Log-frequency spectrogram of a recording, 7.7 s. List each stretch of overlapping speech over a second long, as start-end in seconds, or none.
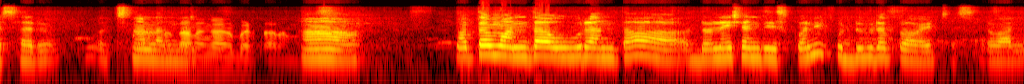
0.9-2.4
